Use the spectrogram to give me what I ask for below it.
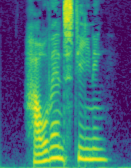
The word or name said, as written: havvandsstigning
